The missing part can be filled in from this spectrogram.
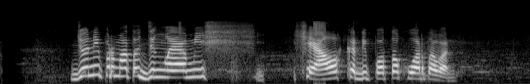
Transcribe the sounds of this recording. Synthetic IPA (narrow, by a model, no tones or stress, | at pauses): d͡ʒɔnipərmat̪ɔd͡ʒəŋleami | ʃɛlkɨrdipɔt̪ɔkəwart̪awan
